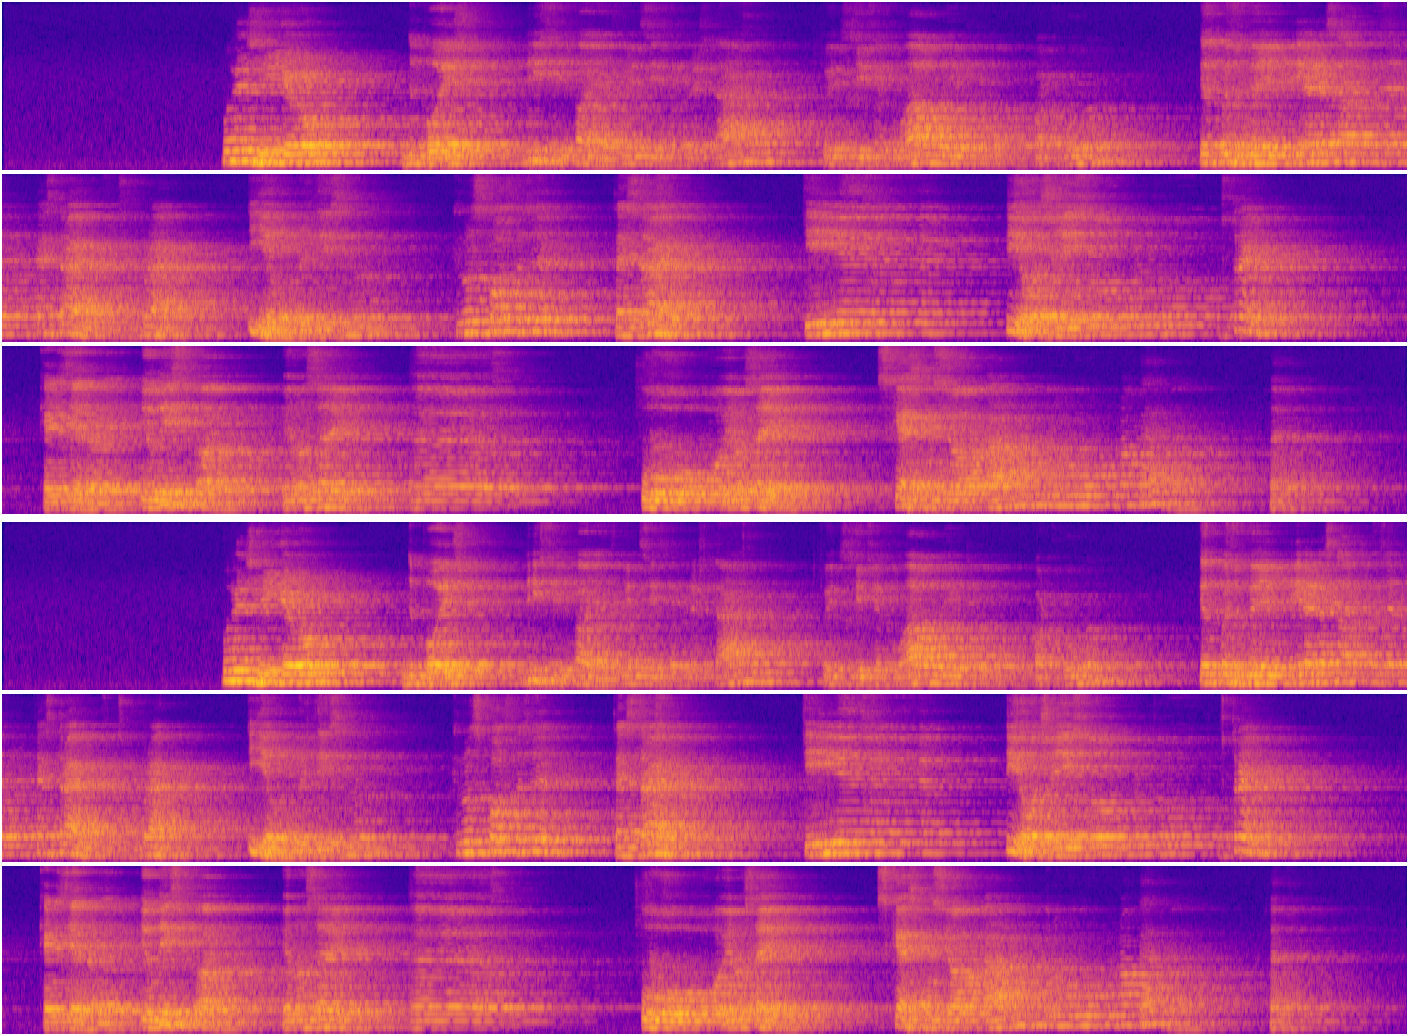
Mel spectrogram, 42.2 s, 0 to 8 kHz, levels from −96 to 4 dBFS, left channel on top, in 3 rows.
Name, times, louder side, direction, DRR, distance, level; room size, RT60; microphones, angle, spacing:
voice 1, 2.2-3.2 4.0-4.6 5.2-7.6 8.2-11.0 12.0-15.7 16.5-17.7 18.6-19.6 20.2-20.8 22.1-23.4 24.1-26.7 28.5-30.4 30.9-31.6 32.2-33.1 34.5-35.9 36.9-39.9 40.8-40.9, right 1 dB, 45° right, -6 dB, 1.9 m, -21 dB
8.3 x 7.4 x 5.1 m, 2.7 s
head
